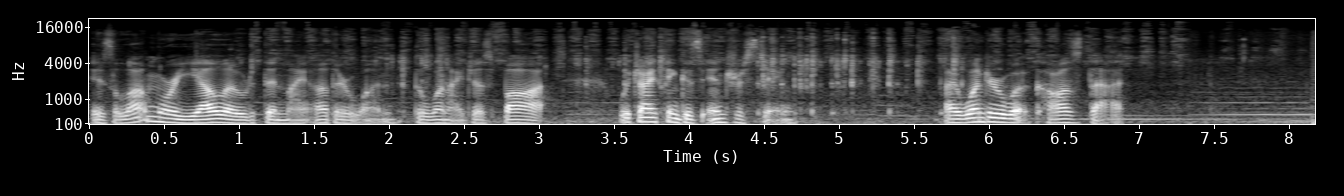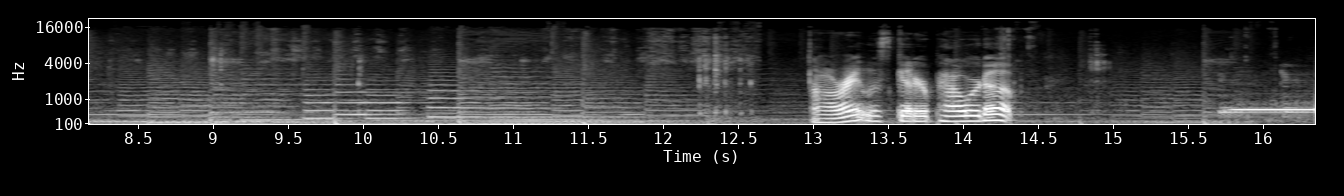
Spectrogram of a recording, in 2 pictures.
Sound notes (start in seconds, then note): 7.4 synth music continues; 9.5 sounds of cleaning the robot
